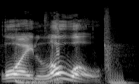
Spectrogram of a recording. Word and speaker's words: Oyelowo: Let me try to pronounce that one more time. David Oyelowo.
